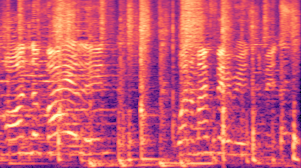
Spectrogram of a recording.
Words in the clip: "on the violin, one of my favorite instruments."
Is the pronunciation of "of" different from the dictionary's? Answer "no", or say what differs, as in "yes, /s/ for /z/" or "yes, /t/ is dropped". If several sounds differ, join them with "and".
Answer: no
